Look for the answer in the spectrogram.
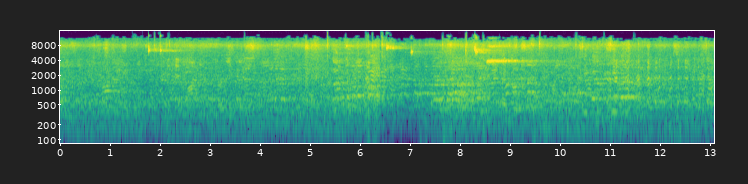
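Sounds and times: shoes squeaking on mat: 0:01.8 - 0:02.5, 0:05.7 - 0:09.8.

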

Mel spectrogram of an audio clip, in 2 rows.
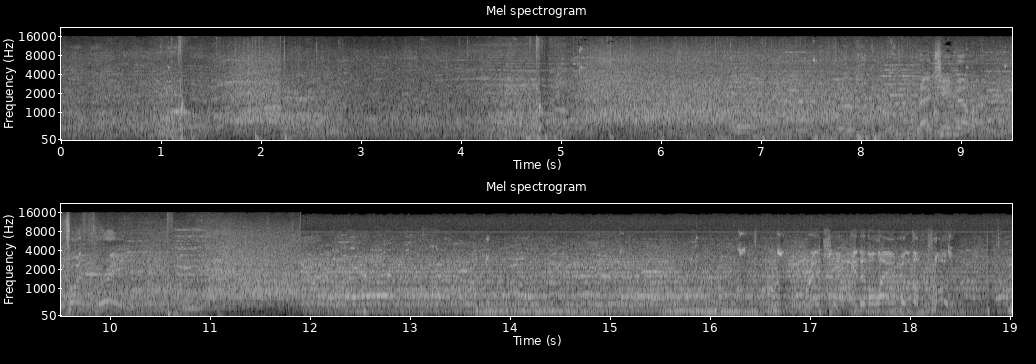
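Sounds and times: arena crowd noise: 0:00.0 - 0:19.0
sneaker squeaks: 0:01.0 - 0:02.1, 0:06.8 - 0:09.5.

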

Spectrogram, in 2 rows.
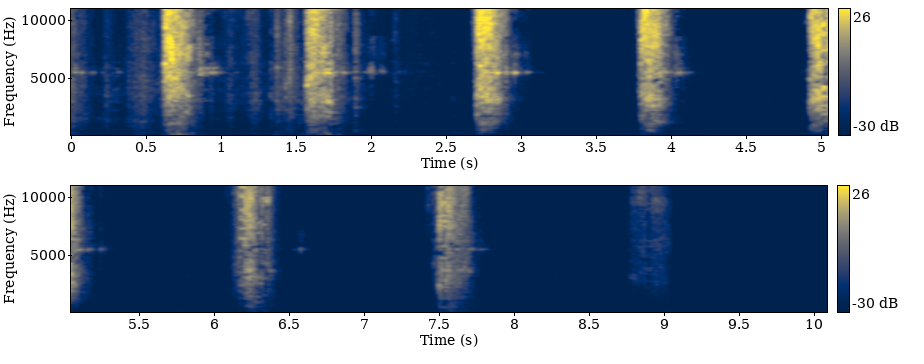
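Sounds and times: kitten sneezing: 0:02.7 - 0:03.0, 0:03.8 - 0:04.1, 0:04.9 - 0:05.2, 0:06.1 - 0:06.5, 0:07.4 - 0:07.8.

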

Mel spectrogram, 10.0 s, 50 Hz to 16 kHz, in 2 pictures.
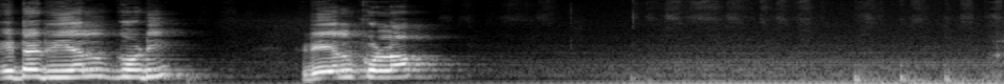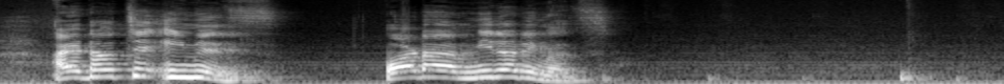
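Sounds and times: marker writing on whiteboard: 0:02.2 - 0:05.5, 0:08.2 - 0:10.0.

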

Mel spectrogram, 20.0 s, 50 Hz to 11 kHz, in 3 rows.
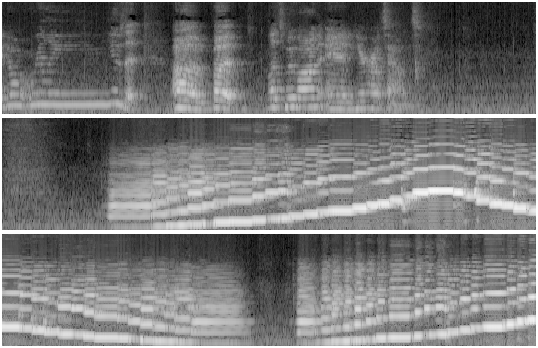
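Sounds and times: player breathing: 0:06.6 - 0:07.4
clarinet playing a fast scale: 0:08.0 - 0:20.0.

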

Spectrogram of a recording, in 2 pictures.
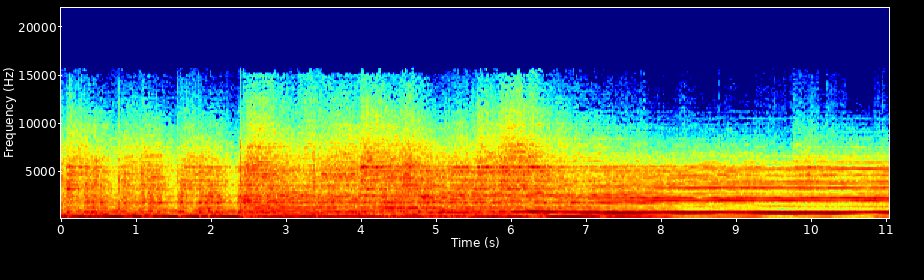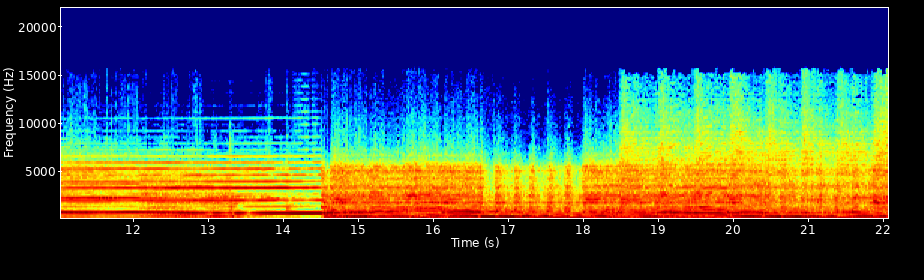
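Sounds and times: distorted punk electric guitars: 0:00.0 - 0:22.0
drum hits: 0:00.2 - 0:07.6.

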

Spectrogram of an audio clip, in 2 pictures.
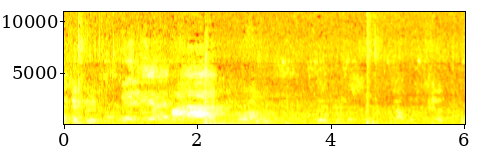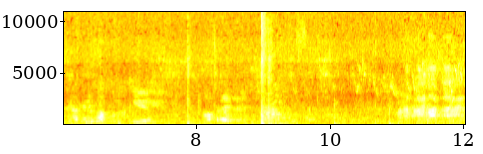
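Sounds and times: players shouting: 0:01.2 - 0:03.2
football kicked: 0:02.0 - 0:02.6.

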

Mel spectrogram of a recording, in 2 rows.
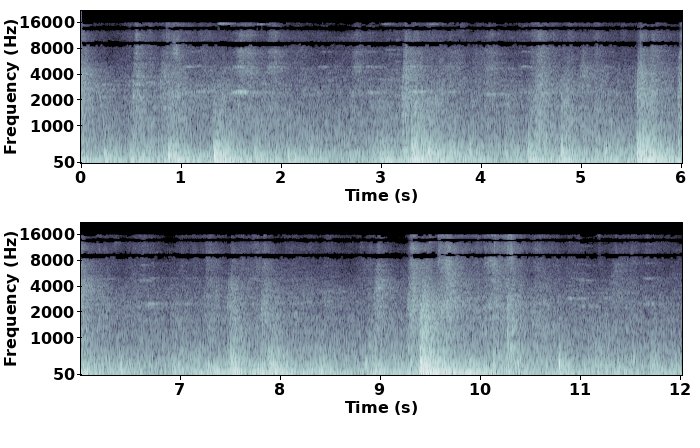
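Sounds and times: feet shuffling on ring canvas: 0:00.0 - 0:12.0
shoe squeak: 0:00.0 - 0:12.0.

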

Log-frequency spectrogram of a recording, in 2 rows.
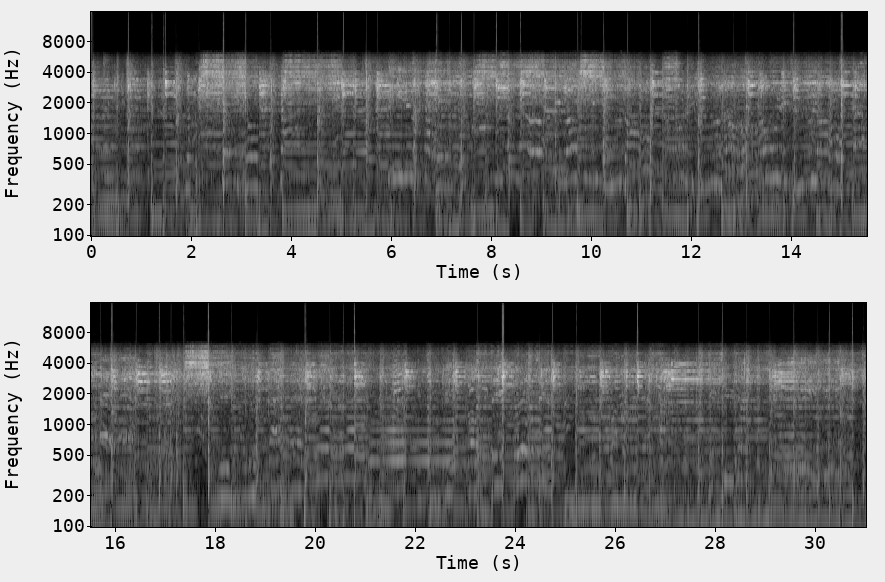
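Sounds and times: live band playing: 0:00.0 - 0:31.0.

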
